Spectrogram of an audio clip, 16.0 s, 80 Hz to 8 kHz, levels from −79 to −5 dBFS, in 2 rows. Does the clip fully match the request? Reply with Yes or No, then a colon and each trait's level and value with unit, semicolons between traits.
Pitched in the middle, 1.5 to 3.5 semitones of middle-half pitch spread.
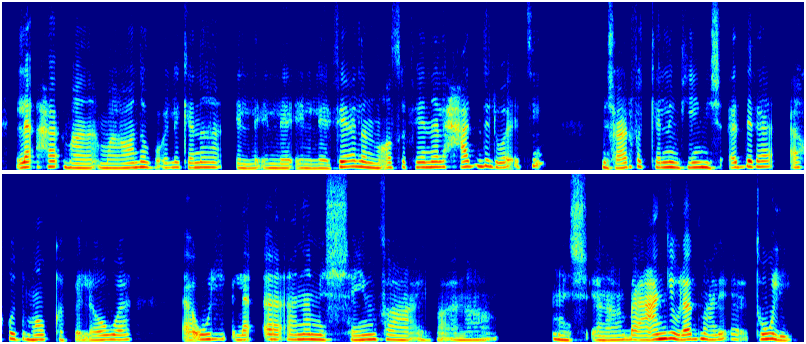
No: high, 225 Hz; average, 3.0 semitones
